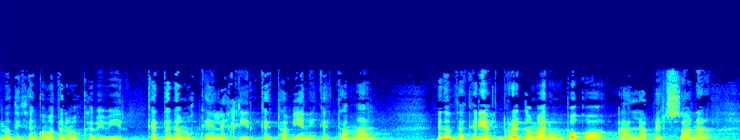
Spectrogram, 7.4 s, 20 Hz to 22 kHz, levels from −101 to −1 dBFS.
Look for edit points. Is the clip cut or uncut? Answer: cut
